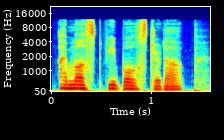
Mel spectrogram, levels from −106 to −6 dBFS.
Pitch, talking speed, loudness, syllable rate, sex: 150 Hz, 190 wpm, -17 LUFS, 5.2 syllables/s, female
